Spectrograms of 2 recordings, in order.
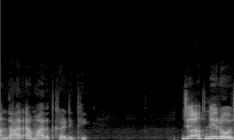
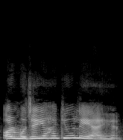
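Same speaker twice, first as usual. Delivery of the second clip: frightened; 5 semitones higher than usual. A narrator's reading. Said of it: "بطول نے خوفزدہ ہو کر بولی".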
